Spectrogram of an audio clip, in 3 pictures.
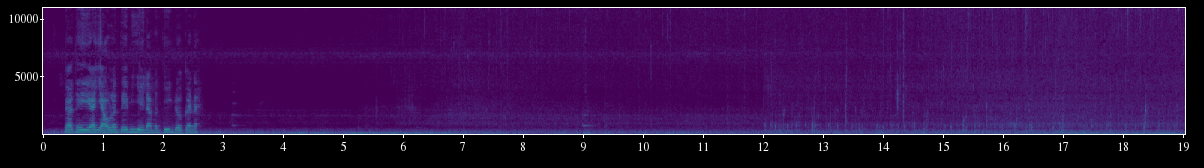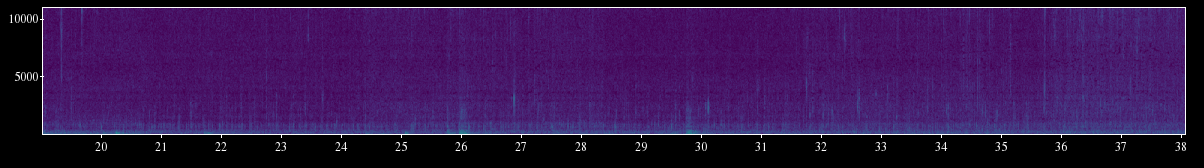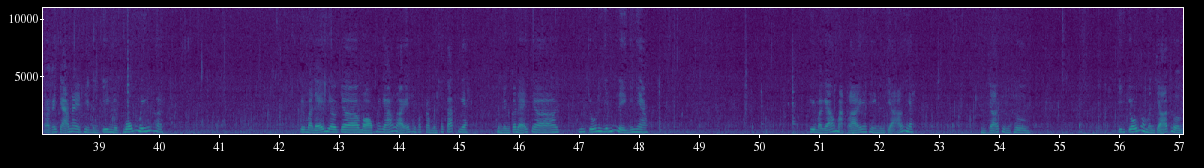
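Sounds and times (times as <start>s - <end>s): food deep-frying in oil: 0.1s - 57.0s.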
